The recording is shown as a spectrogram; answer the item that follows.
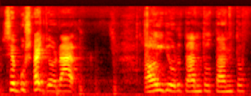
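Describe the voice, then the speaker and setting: A woman telling a story to children in an expressive, sing-song, repetitive way. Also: on the high side, measured pace, breathy edge.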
